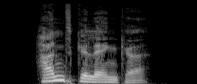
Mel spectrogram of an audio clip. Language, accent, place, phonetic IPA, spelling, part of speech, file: German, Germany, Berlin, [ˈhantɡəˌlɛŋkə], Handgelenke, noun, De-Handgelenke.ogg
- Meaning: nominative/accusative/genitive plural of Handgelenk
